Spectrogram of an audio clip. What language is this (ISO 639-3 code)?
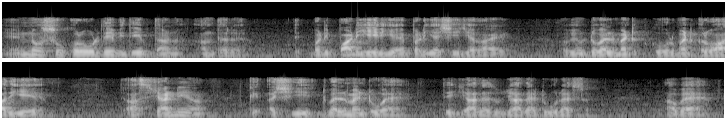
doi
